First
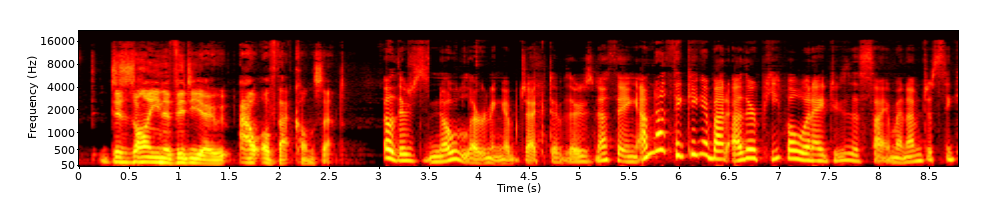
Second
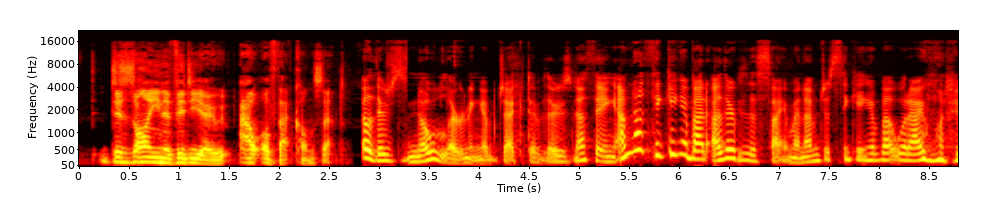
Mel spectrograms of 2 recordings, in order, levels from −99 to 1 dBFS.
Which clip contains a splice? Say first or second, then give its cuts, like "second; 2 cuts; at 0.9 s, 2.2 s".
second; 2 cuts; at 2.7 s, 6.6 s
